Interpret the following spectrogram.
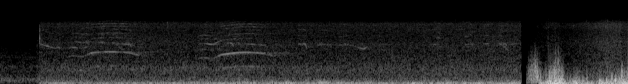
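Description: Two short animal calls, each rising then falling in pitch, about a second and a half apart, with a fainter one after, over a steady low rumble. About five seconds in the sound breaks off suddenly and a louder jumble of noise takes over.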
